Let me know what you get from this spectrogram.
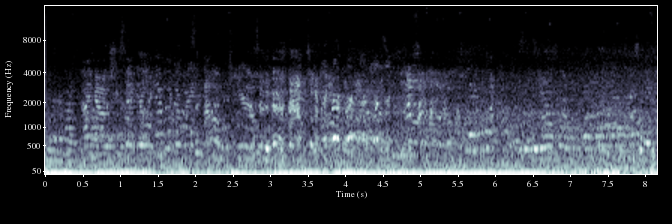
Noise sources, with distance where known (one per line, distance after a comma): person or small group talking, near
